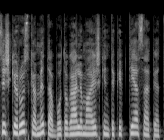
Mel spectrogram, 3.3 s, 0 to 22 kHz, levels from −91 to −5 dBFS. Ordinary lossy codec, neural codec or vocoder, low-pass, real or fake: AAC, 64 kbps; none; 14.4 kHz; real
